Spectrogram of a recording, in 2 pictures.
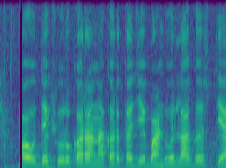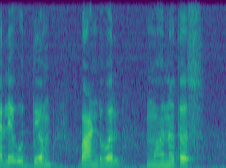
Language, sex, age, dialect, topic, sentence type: Marathi, male, 25-30, Northern Konkan, banking, statement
